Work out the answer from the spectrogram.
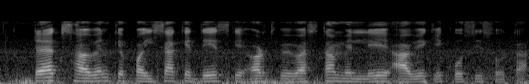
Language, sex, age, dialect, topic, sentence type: Bhojpuri, male, 18-24, Southern / Standard, banking, statement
